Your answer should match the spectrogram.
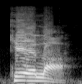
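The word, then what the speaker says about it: kēlā: All right, and now we have the last one, ke la. The la stands for fa. Ho, la for la, rhymes with fa, ho, the baga stay fa.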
